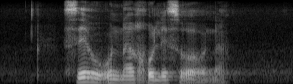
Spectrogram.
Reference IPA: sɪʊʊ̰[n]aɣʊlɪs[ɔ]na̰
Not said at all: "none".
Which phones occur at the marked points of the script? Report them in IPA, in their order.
n, ɔː

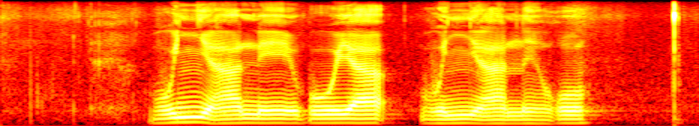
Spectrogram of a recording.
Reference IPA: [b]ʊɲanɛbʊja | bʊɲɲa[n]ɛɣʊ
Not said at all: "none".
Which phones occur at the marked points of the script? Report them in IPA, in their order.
b, n

